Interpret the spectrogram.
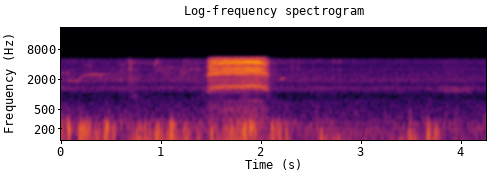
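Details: Little owl at Holten on 4 May 2020 around 21:16, a male bringing a cockchafer before the pair leave together; one loud, drawn-out harsh call of about half a second over low rumbling background noise.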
